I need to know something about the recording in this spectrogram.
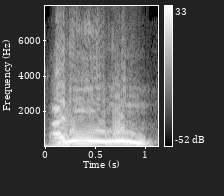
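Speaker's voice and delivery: "عليم" said slowly as ʕalimun, the final -un clearly sounded; pronounced with tanween. Shown as a demonstration. Teacher demonstrates "عليم" with its tanween sounded, slowly. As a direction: stretch out "عليم" and let the nunation ring at the end. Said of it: "لما أكتب كلمة عليم".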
